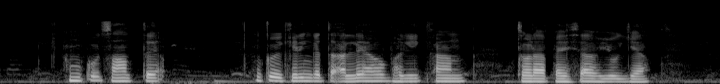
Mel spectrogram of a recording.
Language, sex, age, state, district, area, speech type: Santali, male, 18-30, West Bengal, Purba Bardhaman, rural, spontaneous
